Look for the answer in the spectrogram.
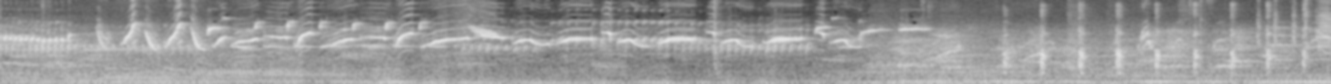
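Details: Chinese hwamei in a rapid, jumbled burst of whistled, zigzagging notes that ends in short, clipped, staccato chips.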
